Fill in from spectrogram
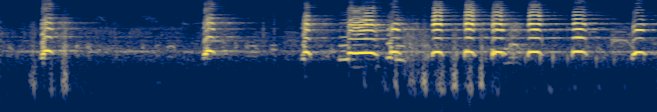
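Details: Whooper swans calling on ice at a spring lake while dancing; a few spaced trumpeting honks build into a rapid run of loud bugling notes, many birds calling together.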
